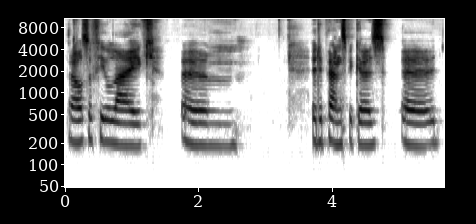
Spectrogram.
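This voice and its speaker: A woman's voice: medium pitch, little pitch movement, slow pace, darkish tone. Emphatic young woman panelist. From Liberia. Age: 20s. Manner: emphatic, repeats "I mean". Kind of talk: panel discussion.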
